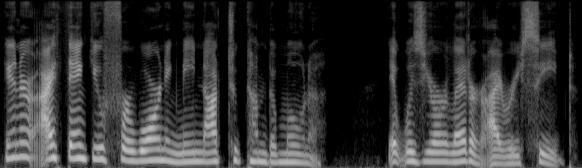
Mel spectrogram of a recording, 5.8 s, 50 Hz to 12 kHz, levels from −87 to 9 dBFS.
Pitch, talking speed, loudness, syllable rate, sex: 190 Hz, 175 wpm, -22 LUFS, 4.6 syllables/s, female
